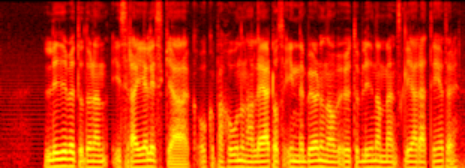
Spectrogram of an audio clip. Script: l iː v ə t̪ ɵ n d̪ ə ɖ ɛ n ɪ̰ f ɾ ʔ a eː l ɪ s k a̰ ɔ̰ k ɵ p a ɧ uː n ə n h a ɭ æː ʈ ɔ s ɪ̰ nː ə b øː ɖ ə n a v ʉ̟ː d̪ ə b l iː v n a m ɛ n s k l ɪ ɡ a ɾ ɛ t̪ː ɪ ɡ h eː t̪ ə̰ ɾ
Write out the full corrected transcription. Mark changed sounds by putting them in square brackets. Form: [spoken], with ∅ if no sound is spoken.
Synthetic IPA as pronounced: l iː v ə t̪ ɵ n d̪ ə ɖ ɛ n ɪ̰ [s] ɾ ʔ a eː l ɪ s k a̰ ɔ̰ k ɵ p a ɧ uː n ə n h a ɭ æː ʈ ɔ s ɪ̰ nː ə b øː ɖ ə n a v ʉ̟ː [t̪] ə b l iː v n a m ɛ n s k l ɪ ɡ a ɾ ɛ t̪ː ɪ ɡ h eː t̪ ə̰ ɾ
